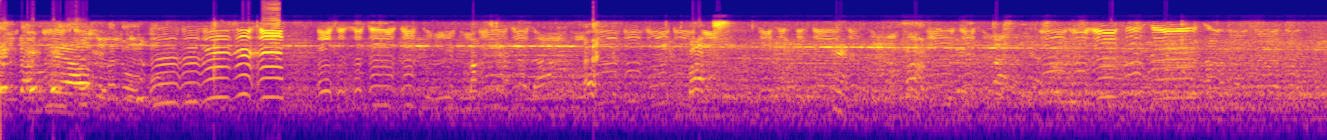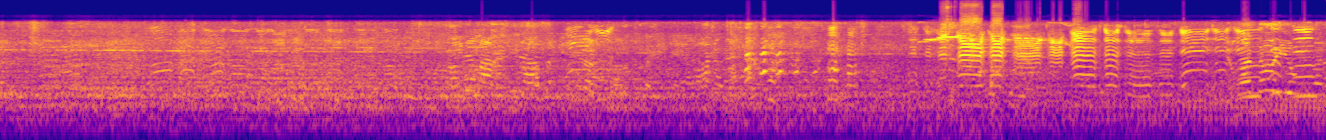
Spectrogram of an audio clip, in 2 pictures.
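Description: A young boy laughs loudly close by.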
